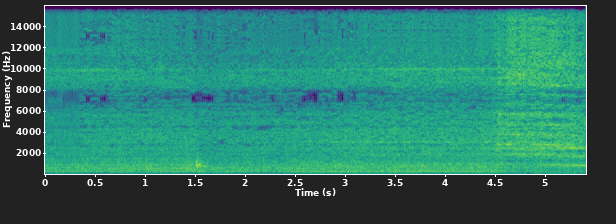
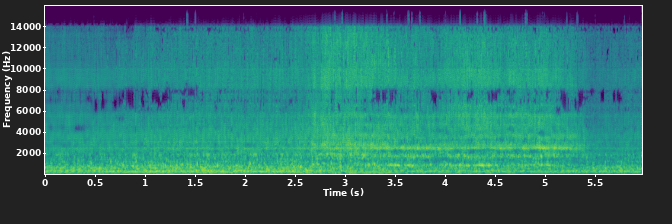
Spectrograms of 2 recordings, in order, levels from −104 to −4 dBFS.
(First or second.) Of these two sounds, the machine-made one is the second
